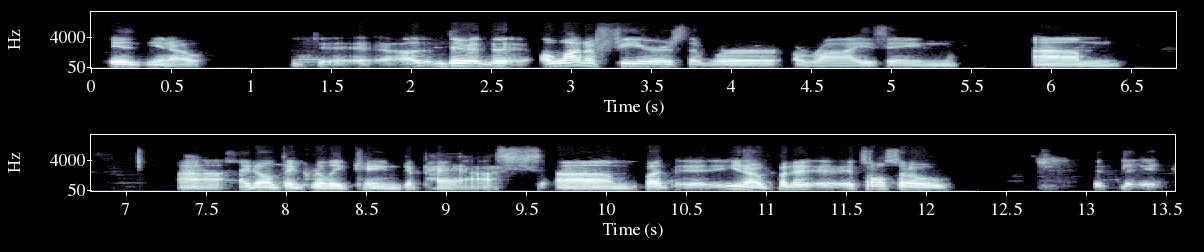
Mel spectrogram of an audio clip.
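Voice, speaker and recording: A man speaking as a guest in an informal panel discussion, choosing his words haltingly and carefully. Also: low voice, slightly rough, dry recording. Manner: hesitant, halting, measured phrasing. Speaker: film festival programmer, panel guest.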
